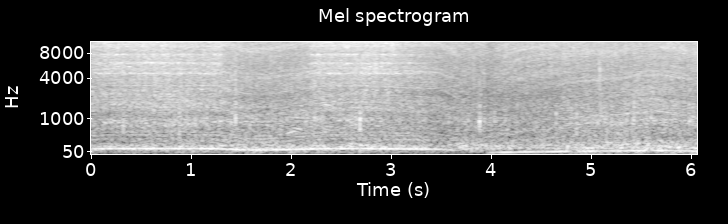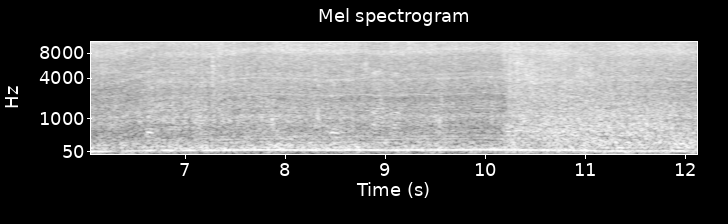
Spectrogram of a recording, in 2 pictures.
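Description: Tyres crunch over gravel.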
